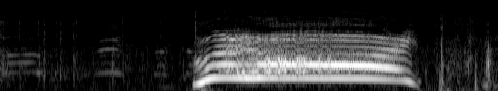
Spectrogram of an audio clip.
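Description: A man's loud, drawn-out yell starting about a second in, held on one steady high pitch for about a second.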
